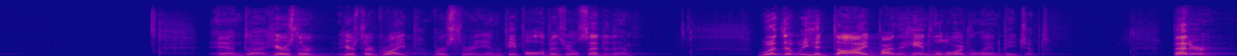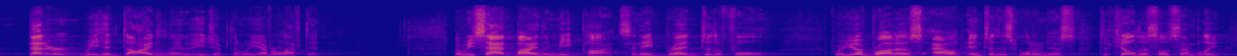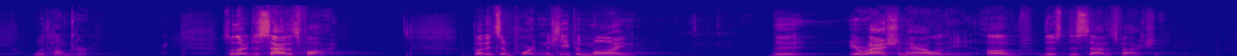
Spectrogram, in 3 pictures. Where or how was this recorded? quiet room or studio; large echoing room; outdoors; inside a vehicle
large echoing room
